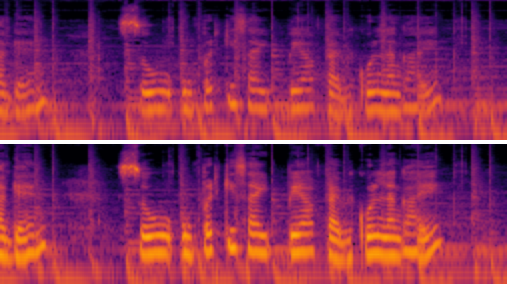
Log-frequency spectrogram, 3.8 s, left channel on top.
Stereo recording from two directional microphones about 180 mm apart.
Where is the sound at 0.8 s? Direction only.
30° right (ahead or behind).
